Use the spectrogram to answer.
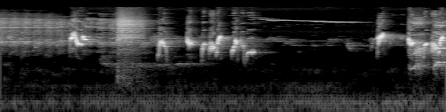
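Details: Red-whiskered bulbul singing wild-style: a sharp burst of hiss, then a lively string of short, bouncy whistled notes, a thin drawn-out whistle, and a final cluster of bright chirps, with a low hum underneath.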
